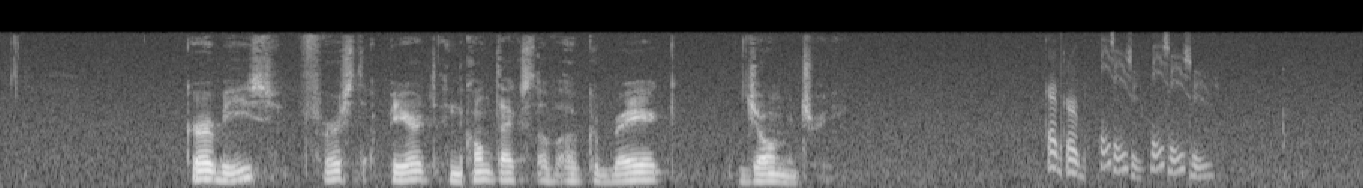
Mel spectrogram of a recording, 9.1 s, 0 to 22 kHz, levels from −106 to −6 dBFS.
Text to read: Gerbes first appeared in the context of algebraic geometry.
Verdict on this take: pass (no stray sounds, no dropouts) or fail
fail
